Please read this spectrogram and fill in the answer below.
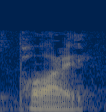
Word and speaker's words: Pi: The scene explains how he came to be known as Pai. His classmates deliberately mispronounce his name as Pissing.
